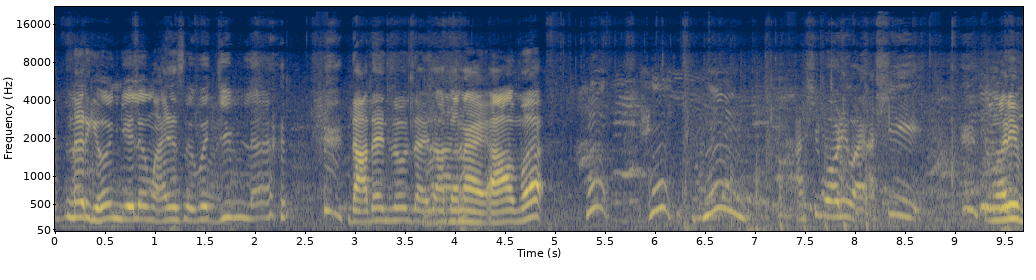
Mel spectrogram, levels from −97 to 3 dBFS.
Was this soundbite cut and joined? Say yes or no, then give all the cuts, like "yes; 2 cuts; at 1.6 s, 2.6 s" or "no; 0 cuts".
no; 0 cuts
